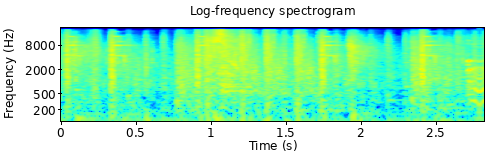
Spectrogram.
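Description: Rapid gunfire in The Precinct, a police action video game, sounds as dense bursts of loud, overlapping shots in a sustained, chaotic volley, close and continuous throughout.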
